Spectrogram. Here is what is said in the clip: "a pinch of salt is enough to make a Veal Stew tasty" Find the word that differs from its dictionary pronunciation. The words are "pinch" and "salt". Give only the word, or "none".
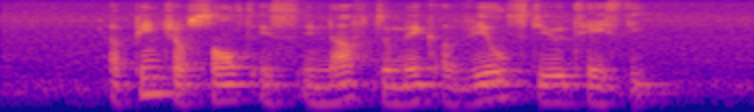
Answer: none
